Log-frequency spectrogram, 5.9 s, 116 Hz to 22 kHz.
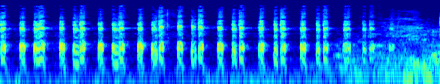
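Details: Caged chukar partridge calling at the Dushanbe Sunday bird market, 12 November 2023, among hunting and fighting partridges for sale; a fast run of sharp, clucking chuk notes that slows, then gives way to murmuring crowd noise at the end.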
